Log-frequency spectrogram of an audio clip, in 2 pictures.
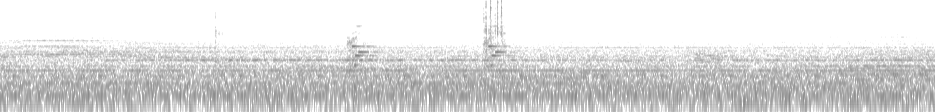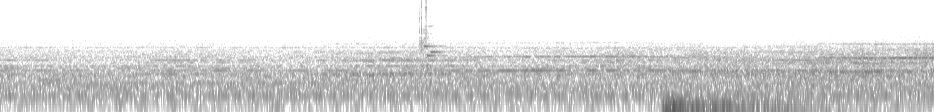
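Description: A spacecraft engine hums low and steady.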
